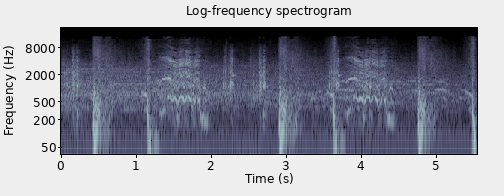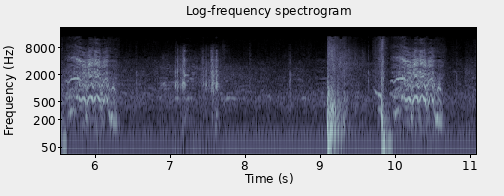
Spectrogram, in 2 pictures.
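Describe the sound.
A voice imitates a horse, Juan the Spanish horse in a pretend race, with several wavering neighs and whinnies, punctuated by sharp clip-clop clicks like hooves, fairly loud, with short pauses in between.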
